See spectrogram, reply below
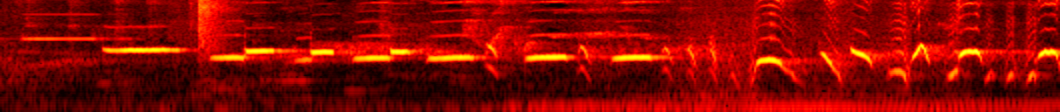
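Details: Lively white-rumped shama song meant to draw silent birds into singing: a run of clear mid-pitched whistled notes, then quick looping slurred phrases that rise and fall in rapid succession.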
